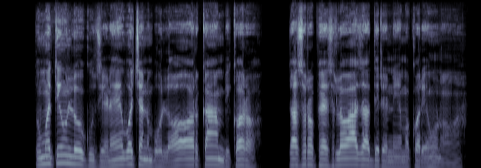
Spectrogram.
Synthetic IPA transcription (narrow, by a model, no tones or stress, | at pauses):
t̪ʊmɛt̪ɪũloːɡud͡zɪɽ̃ɛʋɐt͡ʃənbʱoːlɔːɾkaːmbʱikɔɾɔ | d͡zaːs̬ɾɔpʰɛːs̬lɔaːd͡zaːd̪iɾɛnɪjəmakɔɾiɦʊɽ̃ɔ̰ã̰ː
